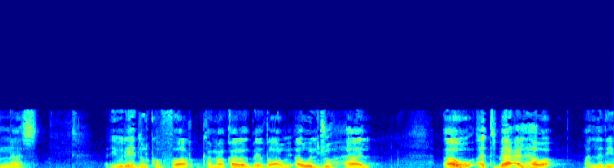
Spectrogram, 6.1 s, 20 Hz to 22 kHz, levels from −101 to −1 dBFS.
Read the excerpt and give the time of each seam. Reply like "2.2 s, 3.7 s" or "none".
none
